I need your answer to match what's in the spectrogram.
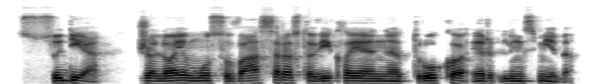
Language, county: Lithuanian, Vilnius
